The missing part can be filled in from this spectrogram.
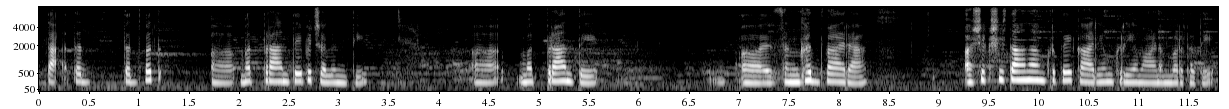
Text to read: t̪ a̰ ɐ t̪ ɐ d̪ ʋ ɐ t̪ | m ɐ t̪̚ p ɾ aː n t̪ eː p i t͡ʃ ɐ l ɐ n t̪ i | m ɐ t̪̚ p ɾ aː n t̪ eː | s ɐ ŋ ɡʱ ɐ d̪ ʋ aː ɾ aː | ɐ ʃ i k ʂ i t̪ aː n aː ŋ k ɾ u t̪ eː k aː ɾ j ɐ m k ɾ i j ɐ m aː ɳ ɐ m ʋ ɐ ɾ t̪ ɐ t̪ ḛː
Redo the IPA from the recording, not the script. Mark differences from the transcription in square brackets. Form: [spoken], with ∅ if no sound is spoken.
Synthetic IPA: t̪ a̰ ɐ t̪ ɐ d̪ ʋ ɐ t̪ | m ɐ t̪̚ p ɾ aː n t̪ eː p i t͡ʃ ɐ l ɐ n t̪ i | m ɐ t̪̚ p ɾ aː n t̪ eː | s ɐ ŋ ɡʱ ɐ d̪ ʋ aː ɾ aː | ɐ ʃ i k ʂ i t̪ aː n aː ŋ k ɾ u t̪ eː k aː ɾ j ɐ m k ɾ i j ɐ m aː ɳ ɐ m ʋ ɐ ɾ t̪ ɐ t̪ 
